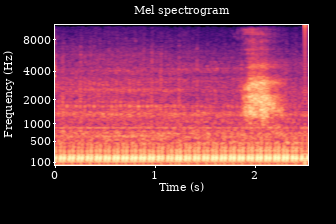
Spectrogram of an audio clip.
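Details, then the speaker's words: New 2022 Ducati Streetfighter V4S, stock exhaust, around 70°F, stopped in neutral; loping uneven low thump as rear two cylinders shut off, coming back on as clutch is feathered; normal cylinder deactivation, not a misfire. "it actually shuts off the two rear cylinders and you could actually hear it you could actually hear it come on as you feather the clutch"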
